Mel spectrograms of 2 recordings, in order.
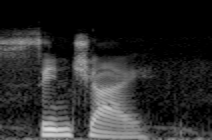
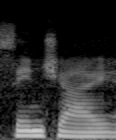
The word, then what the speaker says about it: Sinchai: This is located about 10 kilometers away, and the name of it is Sinchai. It's spelled SINCHAI.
